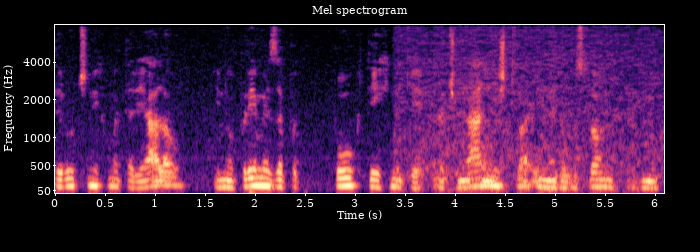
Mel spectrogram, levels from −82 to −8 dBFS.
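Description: Noise suppressor artifacts run through the whole clip: the suppressor attenuates every band it judges to be steady noise, frame by frame. The residual background pumps between and under the speech with a fluttering, watery texture, most noticeably once the room noise rises by about 24 dB near 3.5 s.

Speech cut by the noise suppressor appears at 0.0–0.84 s, 1.17–1.63 s, 1.79–1.9 s, 2.17–2.82 s, 3.01–4.04 s, 4.5–4.81 s, 5.03–5.37 s and 5.58–6.1 s. Speech mistaken for noise drops by about 16 to 22 dB, so soft consonants and word endings sound swallowed.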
